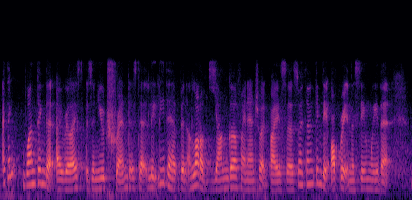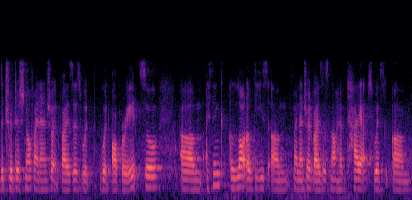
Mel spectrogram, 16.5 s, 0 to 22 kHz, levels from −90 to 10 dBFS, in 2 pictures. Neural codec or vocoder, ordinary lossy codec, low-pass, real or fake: none; Opus, 16 kbps; 7.2 kHz; real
